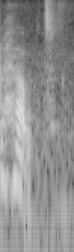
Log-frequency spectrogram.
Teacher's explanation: We pronounce it ED like T sound if the verb ends in voiceless sounds, such as the sound of this consonant, S, CH, or SH, K, P, or F.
